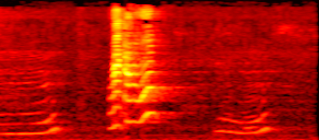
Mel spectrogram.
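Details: Pet parrot talking: two drawn-out, voice-like tones that rise at the end, with a short, louder, harsh burst between them, in a quiet indoor setting.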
